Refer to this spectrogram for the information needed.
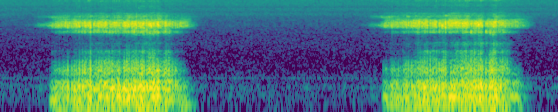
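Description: Two long, harsh snoring breaths about four seconds apart, with silence between; loud snoring in sleep.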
